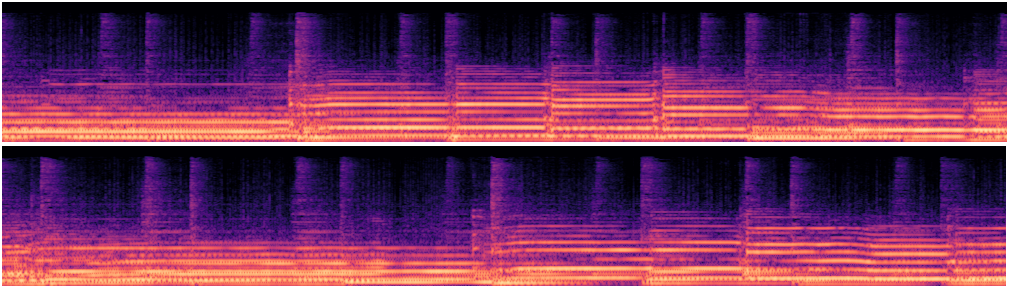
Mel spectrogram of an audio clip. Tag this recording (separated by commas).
Music, Blues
